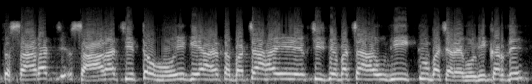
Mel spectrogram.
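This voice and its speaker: A man's voice: very high voice, fairly even intonation, moderate pace, a bit bright, low-quality recording. A man with an eastern Indian Bhojpuri-belt accent answering as a singer in an informal interview, emphatic and repeating himself. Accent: Bhojpuri-Magahi belt Hindi, eastern India.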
